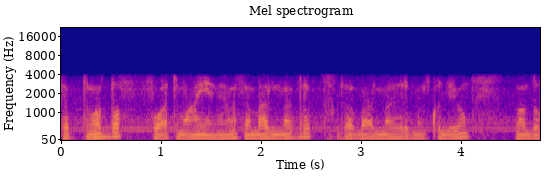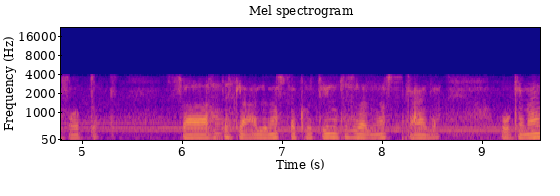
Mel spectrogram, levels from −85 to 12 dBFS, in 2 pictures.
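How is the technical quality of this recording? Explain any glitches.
The speech has been squeezed through a low-rate phone codec throughout, and it breaks up twice near the end.

The whole clip carries GSM full-rate codec damage, at a level that fits the 13 kbps GSM full-rate codec. The codec rebuilds speech from a vocal-tract model driven by a sparse, regularly spaced pulse excitation, discarding most of the fine detail and everything above 4 kHz. The result is plainly audible: a muffled top end and a buzzy, gravelly roughness laid over every syllable.

Lost GSM frames occur at 6.34 to 6.41 s, just before "لنفسك روتين وتخلق", and again at 8.14 to 8.21 s, just after that same phrase. Each gap lasts 60 ms, which fits three lost 20 ms frames. The decoder covers each gap by reusing the parameters of the last good frame, so the sound briefly freezes into a short, rough, metallic ring instead of dropping cleanly to silence.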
